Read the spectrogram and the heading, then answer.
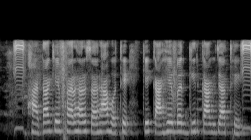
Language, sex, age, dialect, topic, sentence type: Chhattisgarhi, female, 18-24, Eastern, agriculture, question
